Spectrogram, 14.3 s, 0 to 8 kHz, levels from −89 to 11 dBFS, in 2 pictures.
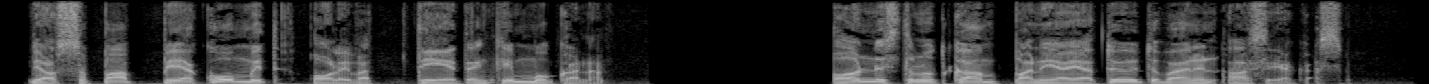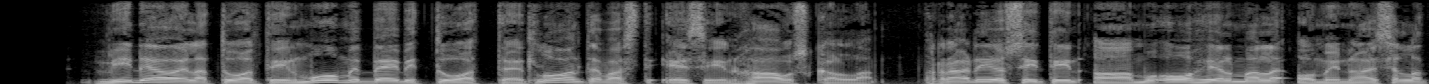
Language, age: Finnish, 50-69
